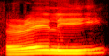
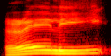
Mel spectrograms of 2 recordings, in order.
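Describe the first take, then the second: Both takes have the same delivery.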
